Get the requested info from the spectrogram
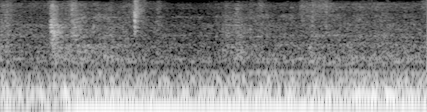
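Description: Heavy truck driving, heard from inside the cab: a steady low diesel engine drone with road noise, the deep rumble growing stronger a moment in.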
